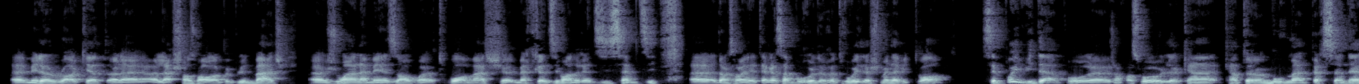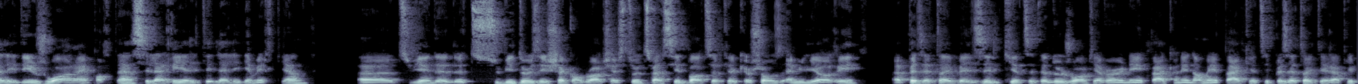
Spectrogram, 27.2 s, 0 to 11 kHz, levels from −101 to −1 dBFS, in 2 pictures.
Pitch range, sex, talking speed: 125-150 Hz, male, 240 wpm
